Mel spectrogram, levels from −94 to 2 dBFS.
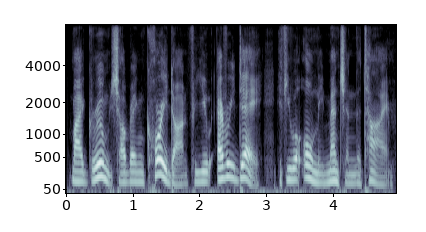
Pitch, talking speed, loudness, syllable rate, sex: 140 Hz, 195 wpm, -19 LUFS, 5.0 syllables/s, male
